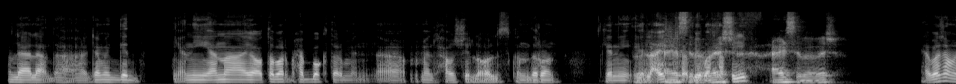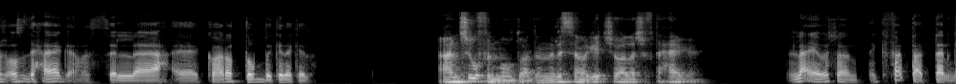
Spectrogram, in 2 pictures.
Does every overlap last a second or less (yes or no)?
no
